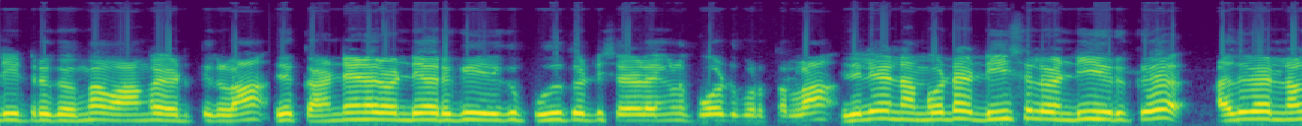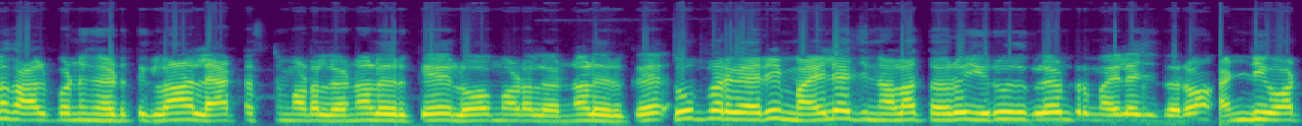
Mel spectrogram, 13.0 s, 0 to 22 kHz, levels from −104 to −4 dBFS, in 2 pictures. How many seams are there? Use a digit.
0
